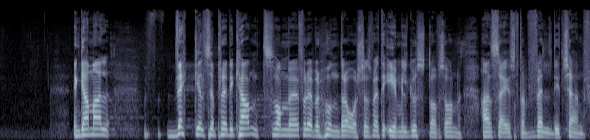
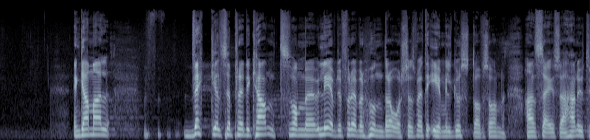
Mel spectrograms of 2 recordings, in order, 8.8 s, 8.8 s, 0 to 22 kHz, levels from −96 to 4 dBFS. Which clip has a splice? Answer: first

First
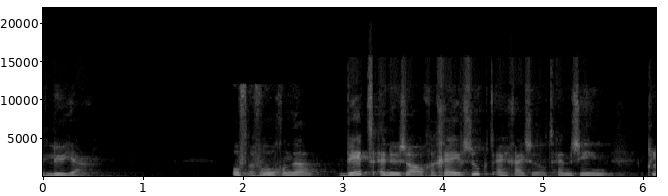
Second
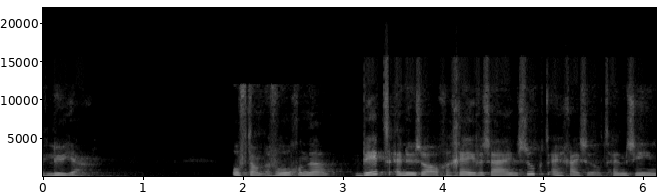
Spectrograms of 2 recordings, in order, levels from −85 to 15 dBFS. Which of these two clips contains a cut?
first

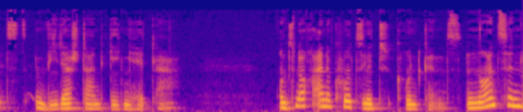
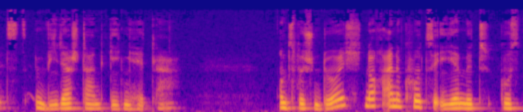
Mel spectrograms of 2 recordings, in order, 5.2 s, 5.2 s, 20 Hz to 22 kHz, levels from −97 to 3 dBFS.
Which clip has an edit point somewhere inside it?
first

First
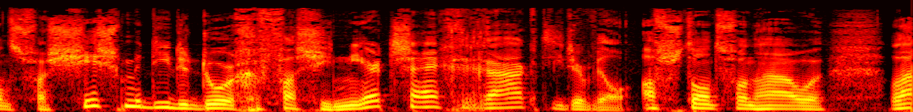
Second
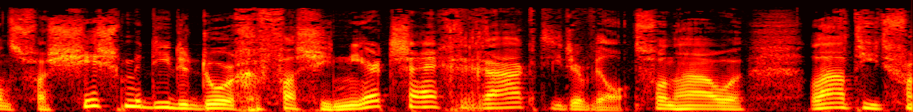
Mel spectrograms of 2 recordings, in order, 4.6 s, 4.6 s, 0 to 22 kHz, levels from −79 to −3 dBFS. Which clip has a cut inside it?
second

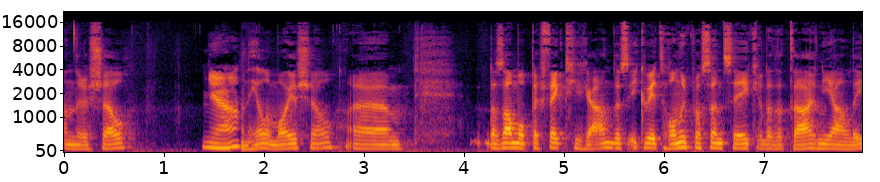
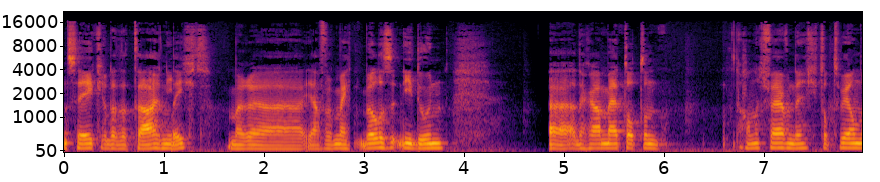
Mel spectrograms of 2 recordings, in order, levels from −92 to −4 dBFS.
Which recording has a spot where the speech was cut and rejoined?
second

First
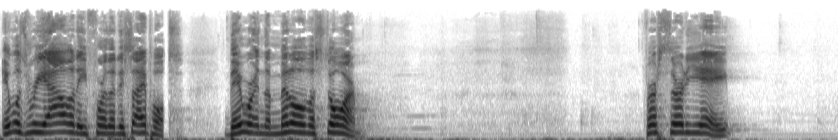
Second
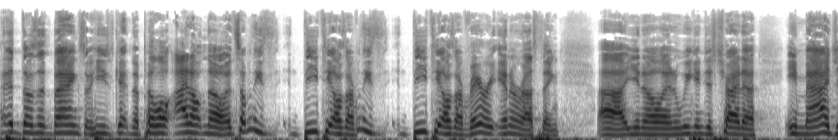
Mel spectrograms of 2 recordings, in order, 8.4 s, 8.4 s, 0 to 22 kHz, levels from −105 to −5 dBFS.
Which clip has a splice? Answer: second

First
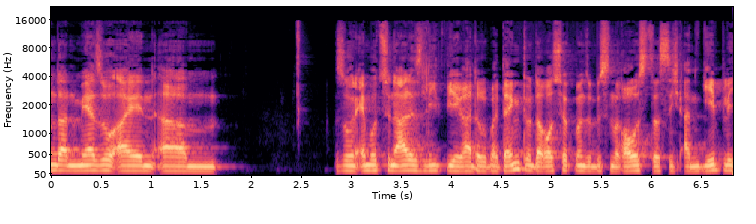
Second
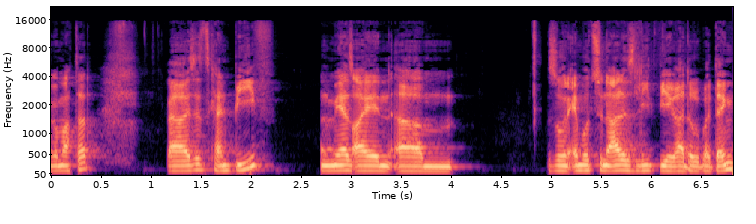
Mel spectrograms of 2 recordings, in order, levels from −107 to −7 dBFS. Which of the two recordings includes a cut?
second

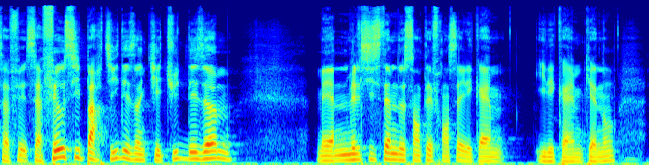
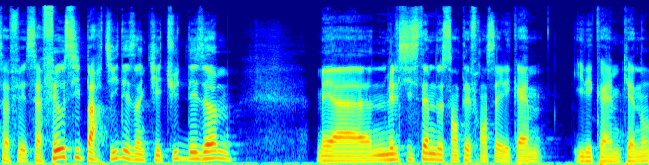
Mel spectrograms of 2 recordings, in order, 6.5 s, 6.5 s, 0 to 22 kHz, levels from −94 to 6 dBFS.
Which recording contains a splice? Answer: first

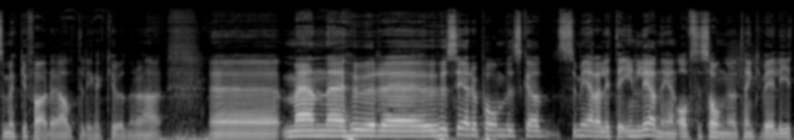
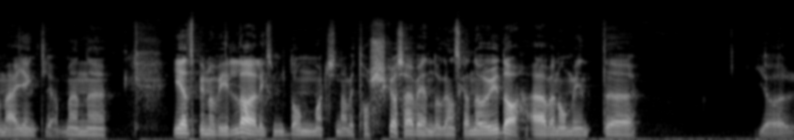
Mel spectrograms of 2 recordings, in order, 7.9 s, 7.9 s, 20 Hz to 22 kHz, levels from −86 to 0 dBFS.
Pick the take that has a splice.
first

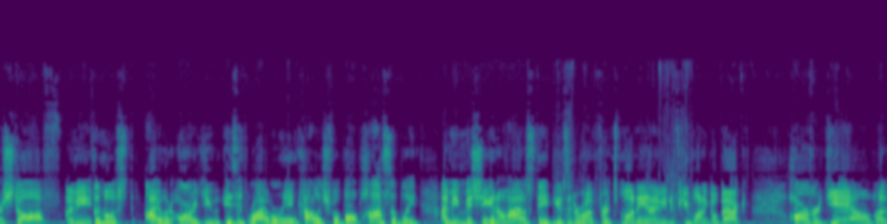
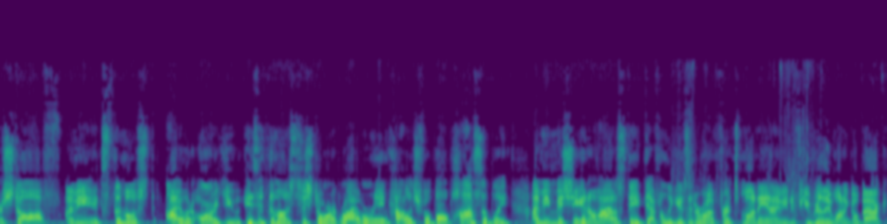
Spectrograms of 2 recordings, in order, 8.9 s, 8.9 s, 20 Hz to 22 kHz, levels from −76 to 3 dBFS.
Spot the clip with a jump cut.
first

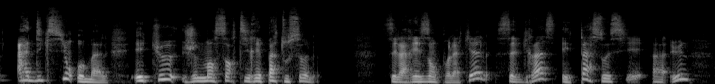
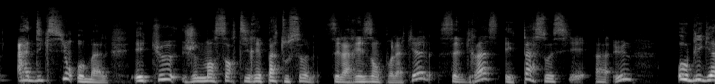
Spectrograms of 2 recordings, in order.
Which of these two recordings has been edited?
second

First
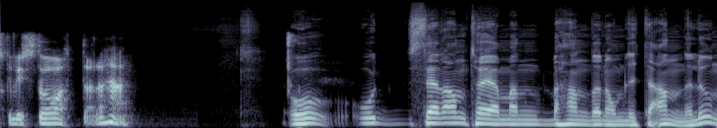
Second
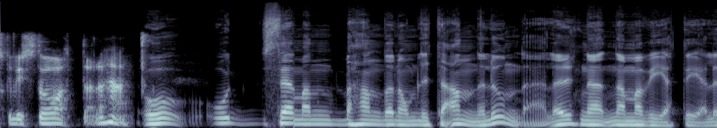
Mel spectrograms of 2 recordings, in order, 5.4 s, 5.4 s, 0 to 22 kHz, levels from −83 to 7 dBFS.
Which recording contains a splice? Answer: second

